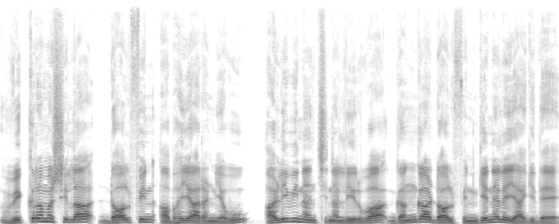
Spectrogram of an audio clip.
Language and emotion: Kannada, neutral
